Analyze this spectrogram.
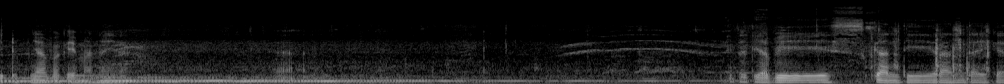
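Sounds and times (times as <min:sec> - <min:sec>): animal call rising and falling: 0:05.5 - 0:07.4.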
